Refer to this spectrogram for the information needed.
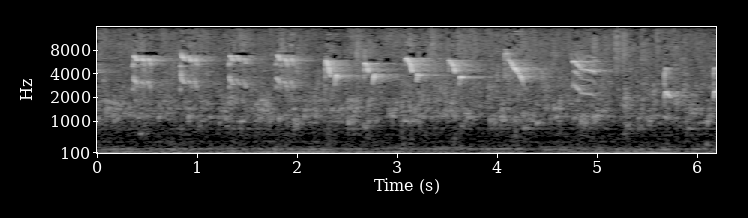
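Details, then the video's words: Parva-type Javan bush lark in full, clear song for training other songbirds: bright, high chips that drop in pitch, delivered in a steady series roughly twice per second, some doubled, against faint low hum. "Masteran Branjangan Parva Gacor Suara Jernih"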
